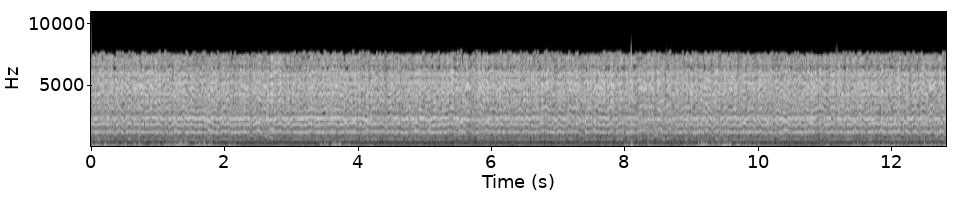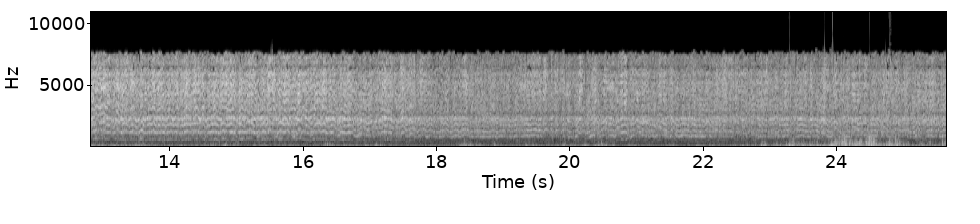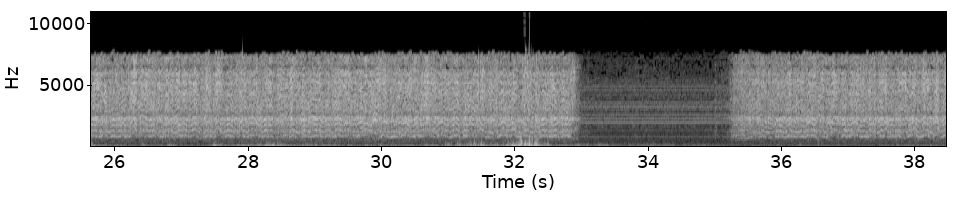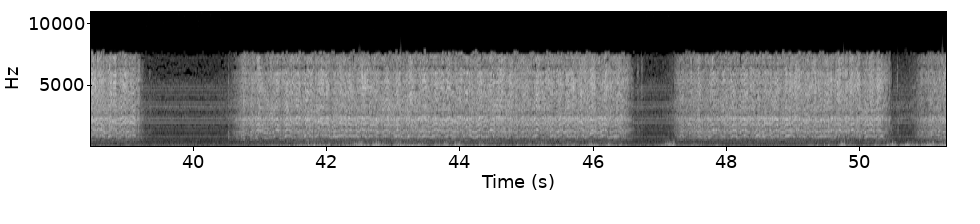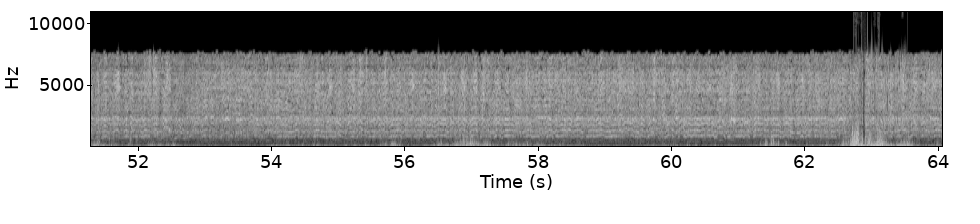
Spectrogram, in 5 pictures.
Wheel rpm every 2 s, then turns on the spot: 160, 160, 160, 160, 160, 160, 160, 160, 130, 110, 110, 110, 120, 120, 120, 110, 20, 70, 110, 40, 100, 110, 100, 60, 90, 80, 100, 110, 110, 110, 110, 110.
none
